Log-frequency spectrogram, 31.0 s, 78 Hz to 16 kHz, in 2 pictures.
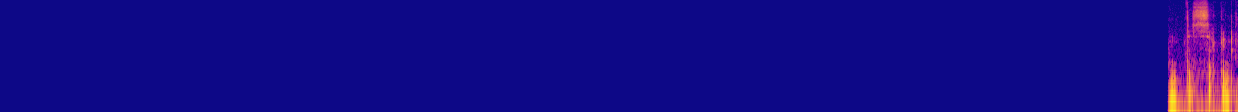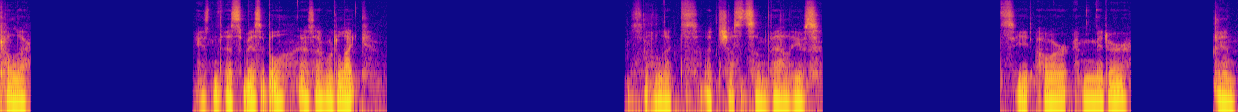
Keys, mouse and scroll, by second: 5.0 space, 5.5-5.9 middle drag, 5.9-6.5 scroll down 2, 6.5-7.1 middle drag, 7.1 scroll up 4, 7.9-8.4 scroll up 2, 8.4-9.0 middle drag, 9.0 scroll down 1, 9.5-10.3 middle drag, 10.3 scroll down 2, 10.9-13.1 middle drag, 13.1-15.4 drag, 15.4-15.9 scroll up 5, 15.9-16.8 middle drag, 16.8 scroll down 2, 17.3-20.3 middle drag, 20.6-23.1 drag, 23.1 middle click, 23.5 scroll down 3, 24.0-27.5 middle drag, 27.5 click, 29.0 click, 29.9 Tab.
